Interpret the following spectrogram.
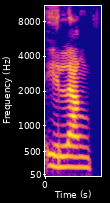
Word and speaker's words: ilang: Instead of mga ilan na tao ang darating, it's mga ilang tao ang darating. About how many people are coming. So that's just a pronunciation tip. Make that contraction to make it flow a little bit better.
